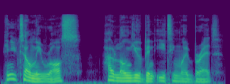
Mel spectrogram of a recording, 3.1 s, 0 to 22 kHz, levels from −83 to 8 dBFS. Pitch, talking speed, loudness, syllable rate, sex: 105 Hz, 255 wpm, -20 LUFS, 5.4 syllables/s, male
